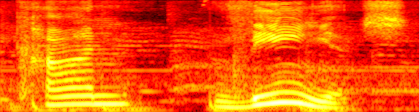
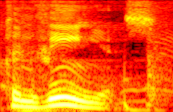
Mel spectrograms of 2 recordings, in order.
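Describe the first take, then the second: First: The first syllable 'con' is strongly emphasized. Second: The first syllable 'con' is not emphasized. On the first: The speaker calls it wrong. "with the emphasis on the con, the reason why I mispronounce it" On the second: The speaker calls it right. "it's really pronounced convenience"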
